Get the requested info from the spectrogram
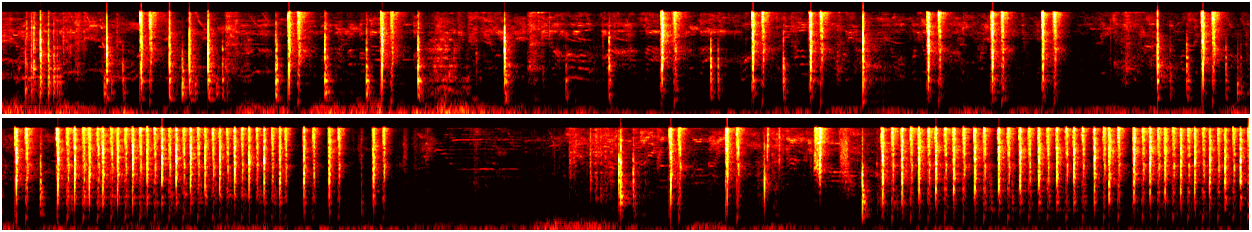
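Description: Pneumatic nail gun firing into plywood panels of a subwoofer box: many sharp shots in quick, uneven succession, with two stretches of steady hissing in the second half.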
